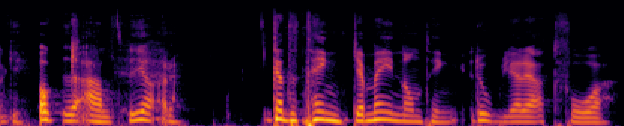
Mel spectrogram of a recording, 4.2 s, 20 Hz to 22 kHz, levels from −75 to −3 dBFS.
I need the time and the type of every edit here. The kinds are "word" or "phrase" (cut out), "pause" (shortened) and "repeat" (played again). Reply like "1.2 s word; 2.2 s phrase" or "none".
none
